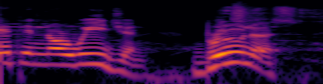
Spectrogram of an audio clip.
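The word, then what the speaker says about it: brunost: Brunus. Brunus.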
